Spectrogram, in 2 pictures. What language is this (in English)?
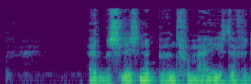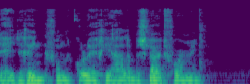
Dutch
